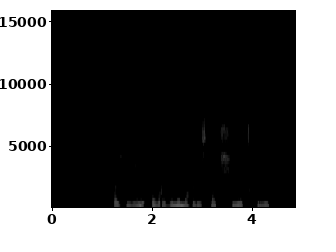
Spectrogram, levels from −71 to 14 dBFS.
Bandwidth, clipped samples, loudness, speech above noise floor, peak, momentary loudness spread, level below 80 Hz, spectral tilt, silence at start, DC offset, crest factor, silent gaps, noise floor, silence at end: 7.4 kHz; under 0.1%; -52 LUFS; over 39 dB; -36 dBFS; 9 LU; -88 dBFS; -7 dB/octave; 1.25 s; under 0.1%; 18 dB; 1.87-1.99 s, 3.11-3.15 s, 3.97-4.07 s; under -90 dBFS; 0.55 s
